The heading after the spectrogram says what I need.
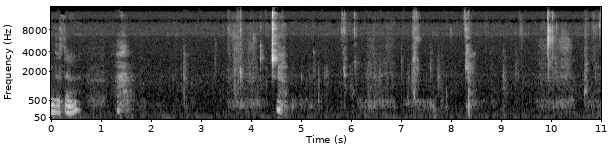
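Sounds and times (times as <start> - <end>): chewing and biting: 3.5 - 11.0
wet mouth clicks: 4.2 - 4.8, 9.4 - 11.0.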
